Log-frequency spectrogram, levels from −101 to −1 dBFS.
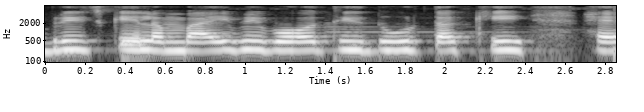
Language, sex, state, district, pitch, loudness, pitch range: Hindi, female, Jharkhand, Deoghar, 235 Hz, -14 LUFS, 225-240 Hz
